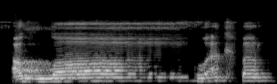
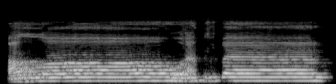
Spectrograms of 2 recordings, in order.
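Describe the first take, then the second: First: The vowels are held at normal length. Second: The vowels are stretched out far too long. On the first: The speaker calls it right. "dia harus benar secara pelafalan" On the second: The speaker calls it wrong. "banyak panjangan, tidak sah itu"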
